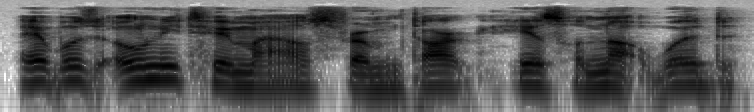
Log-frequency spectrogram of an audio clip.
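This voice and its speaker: A man narrating a rhyming children's story in a steady sing-song. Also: mid-range voice, moderate pace, muffled recording.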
